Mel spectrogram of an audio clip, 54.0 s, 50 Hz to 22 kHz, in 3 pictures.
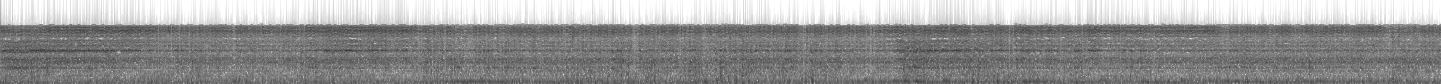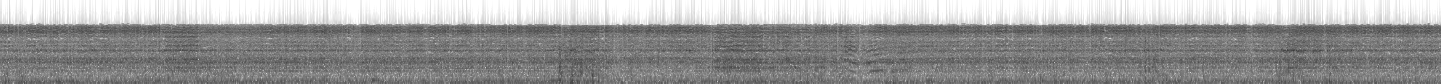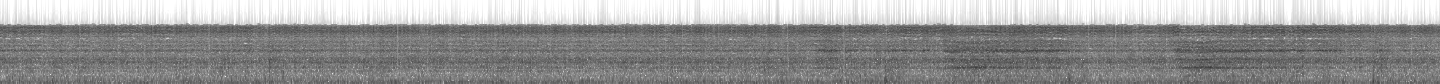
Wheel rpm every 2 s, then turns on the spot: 200, 200, 200, 200, 200, 200, 200, 200, 200, 200, 200, 200, 200, 200, 180, 200, 200, 200, 200, 200, 200, 200, 200, 200, 200, 200, 200.
none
